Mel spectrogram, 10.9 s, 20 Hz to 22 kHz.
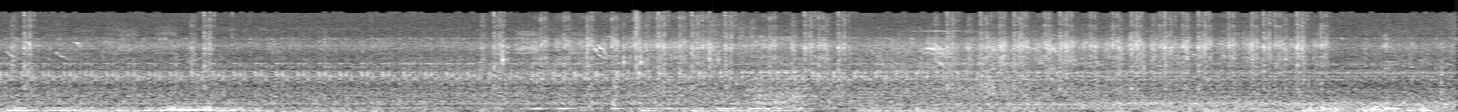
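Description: A 4x4 safari vehicle's engine running at idle, a steady low rumble.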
